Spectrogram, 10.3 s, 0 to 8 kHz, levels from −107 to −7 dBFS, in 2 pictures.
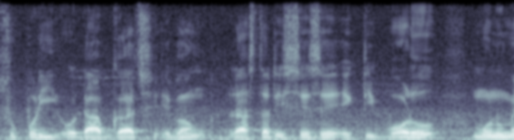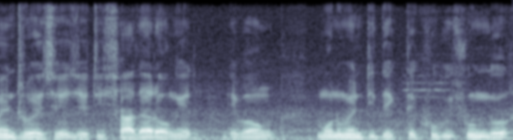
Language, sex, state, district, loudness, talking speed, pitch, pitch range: Bengali, male, West Bengal, North 24 Parganas, -17 LUFS, 125 wpm, 105 Hz, 100-115 Hz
